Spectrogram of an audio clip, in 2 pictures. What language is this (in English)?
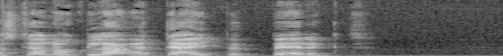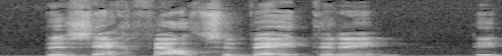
Dutch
